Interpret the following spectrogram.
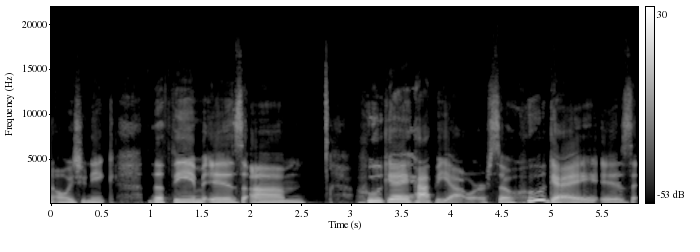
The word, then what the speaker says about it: Hygge: By the way, that's Hygge. It's huge. I know it. I was like, wait, don't tell me. Don't when you spell it out, it's Hygge.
